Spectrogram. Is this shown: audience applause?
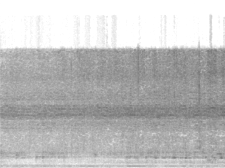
no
